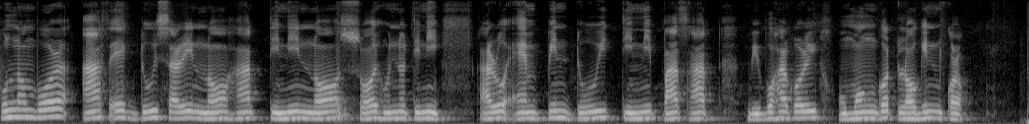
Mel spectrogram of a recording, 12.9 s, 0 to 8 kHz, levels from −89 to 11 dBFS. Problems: none marked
